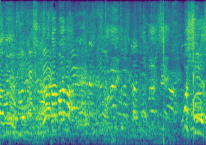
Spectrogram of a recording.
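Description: Several voices talking and calling out over one another, the chatter of people watching or playing a football match.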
